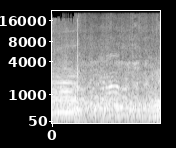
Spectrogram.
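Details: Cow at a cattle market in Ambari, Dinajpur, where animals are sold for Qurbani, giving a low steady harmonic moo under the loud chatter of buyers and sellers, with a brief sharp knock partway through.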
